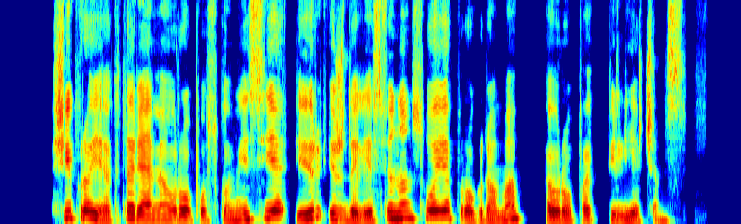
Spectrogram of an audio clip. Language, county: Lithuanian, Marijampolė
